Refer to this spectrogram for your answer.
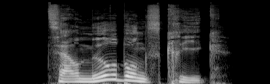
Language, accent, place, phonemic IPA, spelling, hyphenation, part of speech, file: German, Germany, Berlin, /t͡sɛɐ̯ˈmʏʁbʊŋsˌkʁiːk/, Zermürbungskrieg, Zer‧mür‧bungs‧krieg, noun, De-Zermürbungskrieg.ogg
- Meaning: war of attrition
